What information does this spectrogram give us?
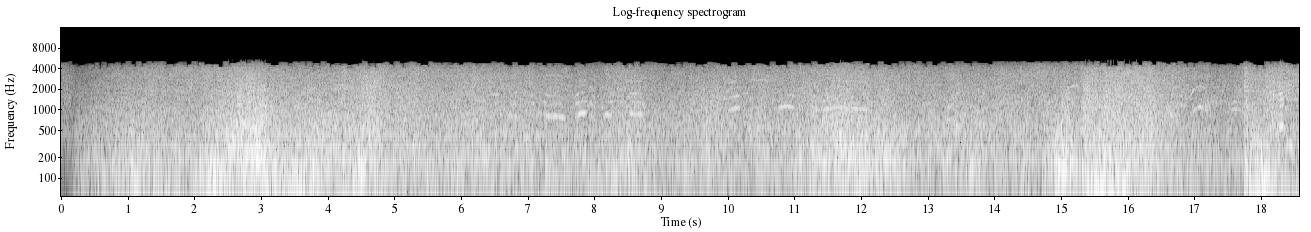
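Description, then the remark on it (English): Waves surge and crash onto an eroding beach in a steady, loud roar, swelling and receding in repeated surges as the tide rises suddenly and the water pushes in. “This can't be normal. The tide shifting so suddenly, rising in so short a time.”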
